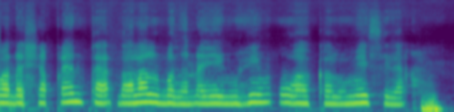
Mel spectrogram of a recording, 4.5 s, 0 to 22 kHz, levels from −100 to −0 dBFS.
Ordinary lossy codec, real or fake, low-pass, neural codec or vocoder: none; fake; none; codec, 44.1 kHz, 2.6 kbps, SNAC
